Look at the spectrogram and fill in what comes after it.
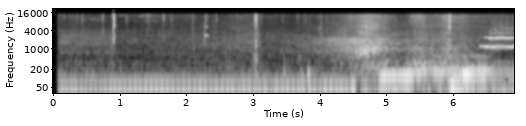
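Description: A Chevrolet car's engine heard from inside the cabin, idling with two sharp clicks, then revved up about five seconds in. Near the end a steady high-pitched squeal starts, tyres spinning as the car launches from standstill.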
